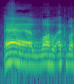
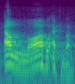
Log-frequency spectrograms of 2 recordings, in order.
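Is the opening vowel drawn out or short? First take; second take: drawn out; short. First: The opening vowel is drawn out, like a question. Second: The opening vowel is short and cut off. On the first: It sounds like a question rather than a statement. The speaker calls it wrong. "فلو مد همزة لفظ الجلالة كأنها صارت استفهاما مش تقرير" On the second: It is a plain statement. The speaker calls it right. "لازم قطع كده"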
